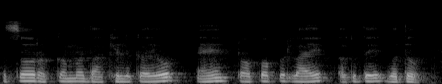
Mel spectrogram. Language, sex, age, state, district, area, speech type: Sindhi, male, 30-45, Gujarat, Surat, urban, read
